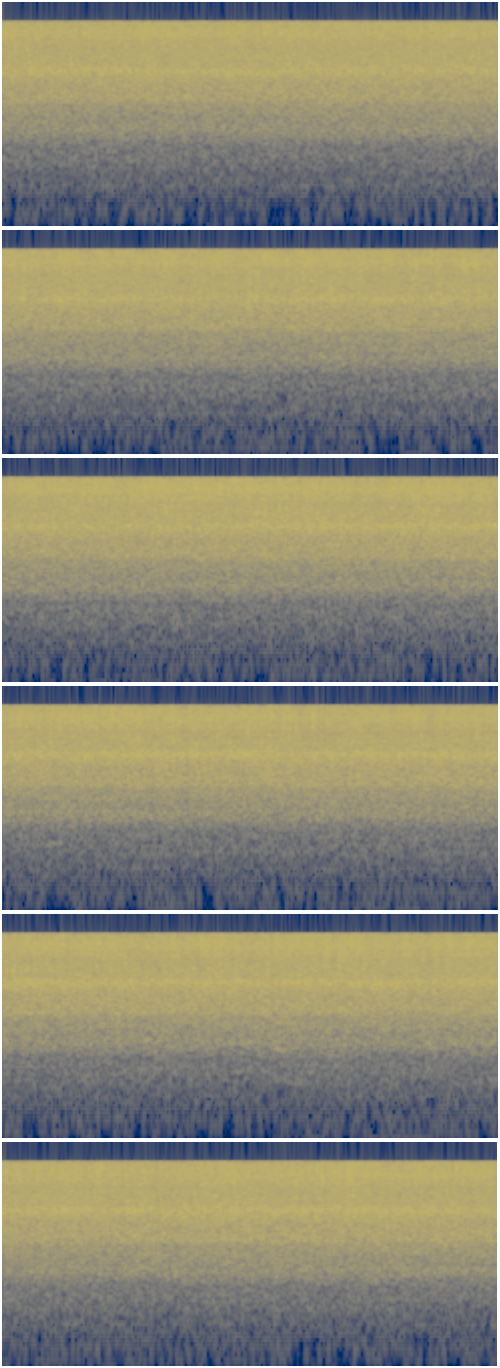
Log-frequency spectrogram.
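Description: Heavy rain falling steadily, an even dense hiss, with water streaming off the edge of a metal walkway roof onto wet paving.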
